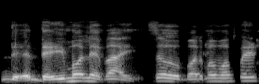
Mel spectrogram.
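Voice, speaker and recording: A man with a Nigerian accent hosting an interview show, speaking slowly and respectfully and thanking his guest often. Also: medium pitch, no room sound, highs cut off. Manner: slow, deliberate and respectful, with frequent thanks. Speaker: host. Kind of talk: hosting an interview show, mixing English and Yoruba.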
